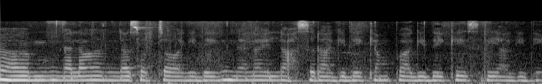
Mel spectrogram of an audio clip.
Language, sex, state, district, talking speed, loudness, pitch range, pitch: Kannada, female, Karnataka, Raichur, 100 wpm, -18 LUFS, 185-195 Hz, 190 Hz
